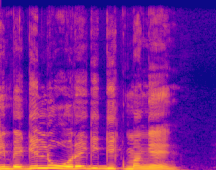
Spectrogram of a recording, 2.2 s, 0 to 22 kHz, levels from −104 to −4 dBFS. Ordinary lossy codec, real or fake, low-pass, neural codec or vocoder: none; real; none; none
